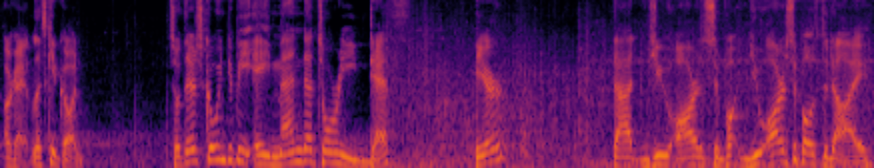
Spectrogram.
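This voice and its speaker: A man's voice: a little high, very animated, a little slow, long pauses, slight background noise. A man from Finland, chatting as a streamer over live gameplay and reading chat aloud, often apologizing.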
